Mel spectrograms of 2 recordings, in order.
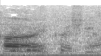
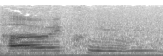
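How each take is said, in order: First: Said in the usual way. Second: Very slow, halting "Hare Krishna", softer; struggling attempt. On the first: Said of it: "Well, say Krishna". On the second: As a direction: stumble through the words. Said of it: "No, I can't say it".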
